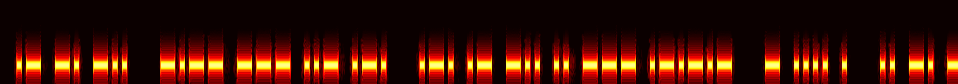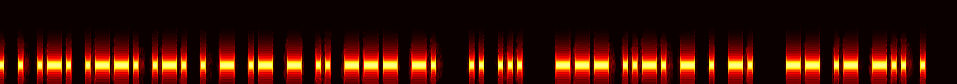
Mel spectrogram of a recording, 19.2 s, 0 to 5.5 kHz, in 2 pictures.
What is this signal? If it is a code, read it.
Morse code, heard as a keyed tone, about 25 wpm, 600 Hz. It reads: AND YOUR RADIO. THE INTERPRETATION IS OFTEN MADE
